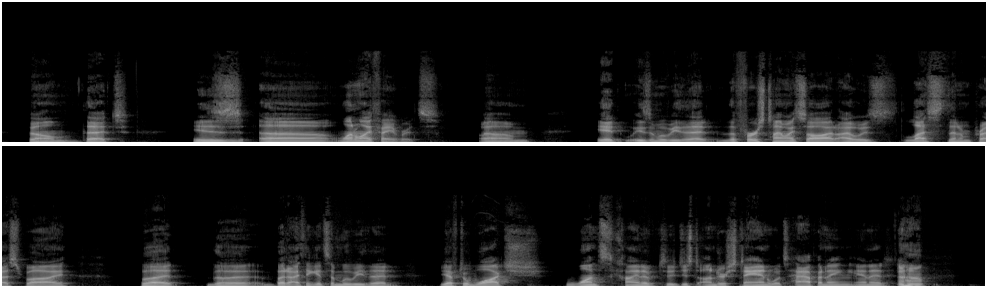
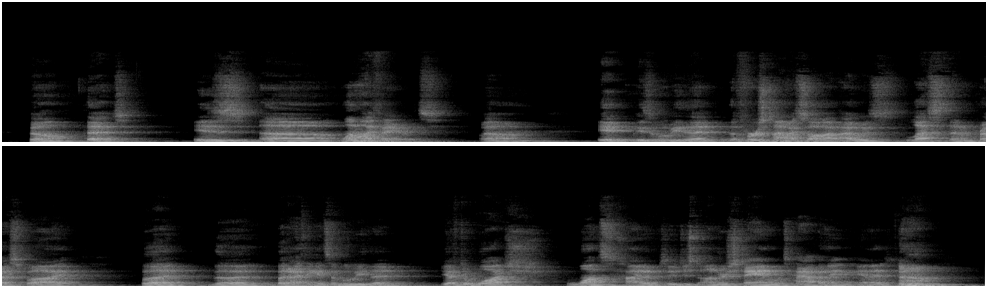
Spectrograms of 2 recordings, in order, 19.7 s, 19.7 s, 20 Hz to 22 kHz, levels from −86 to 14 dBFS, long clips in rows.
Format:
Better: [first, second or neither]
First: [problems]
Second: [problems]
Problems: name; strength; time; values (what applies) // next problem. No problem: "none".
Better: first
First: none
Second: off-mic speech; far // room echo; noticeable; dies away in 0.7 s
